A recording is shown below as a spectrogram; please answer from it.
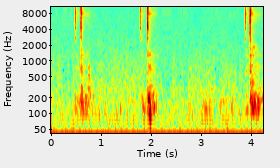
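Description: Near silence broken by three faint double clicks: one about half a second in, one near two seconds, and one at the very end.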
